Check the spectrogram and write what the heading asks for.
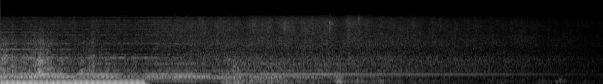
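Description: Outro of a pop song: a held low chord stops about a second and a half in, leaving a rain sound effect and one faint held synth note that fade out together.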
